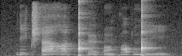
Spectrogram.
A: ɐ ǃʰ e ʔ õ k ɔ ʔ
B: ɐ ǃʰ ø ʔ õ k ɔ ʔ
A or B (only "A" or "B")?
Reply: B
